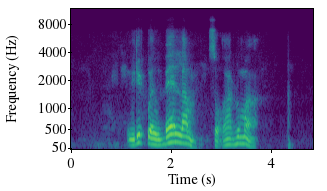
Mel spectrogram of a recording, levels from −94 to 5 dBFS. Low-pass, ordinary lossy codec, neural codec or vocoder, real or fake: 7.2 kHz; Opus, 24 kbps; codec, 16 kHz, 0.8 kbps, ZipCodec; fake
